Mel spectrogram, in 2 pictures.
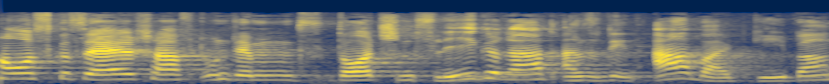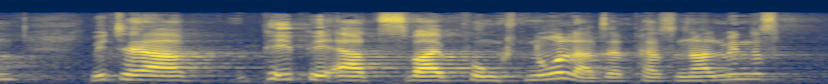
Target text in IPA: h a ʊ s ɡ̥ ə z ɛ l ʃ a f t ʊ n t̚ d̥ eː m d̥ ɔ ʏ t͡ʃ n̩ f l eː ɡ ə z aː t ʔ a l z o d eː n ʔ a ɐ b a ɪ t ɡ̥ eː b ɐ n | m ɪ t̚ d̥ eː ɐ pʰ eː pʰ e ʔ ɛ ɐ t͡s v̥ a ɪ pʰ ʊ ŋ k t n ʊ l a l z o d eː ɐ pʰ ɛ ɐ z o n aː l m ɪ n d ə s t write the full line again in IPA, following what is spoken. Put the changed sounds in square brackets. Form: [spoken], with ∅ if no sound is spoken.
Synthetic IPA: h a ʊ s ɡ̥ ə z ɛ l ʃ a f t ʊ n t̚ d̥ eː m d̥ ɔ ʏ t͡ʃ n̩ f l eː ɡ ə [ʁ] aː t ʔ a l z o d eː n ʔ a ɐ b a ɪ t ɡ̥ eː b ɐ n | m ɪ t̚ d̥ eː ɐ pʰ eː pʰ e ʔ ɛ ɐ t͡s v̥ a ɪ pʰ ʊ ŋ k t n ʊ l a l z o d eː ɐ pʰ ɛ ɐ z o n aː l m ɪ n d ə s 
